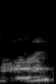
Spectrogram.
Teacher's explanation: my one tell of being from New Orleans is I can't say the word on without diphthonging it into on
